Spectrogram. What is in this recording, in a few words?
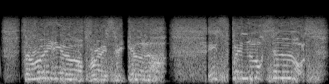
voice message machine gunner contused, crew tanks vietnamese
